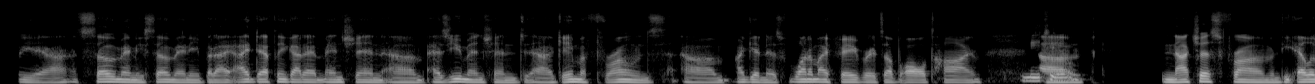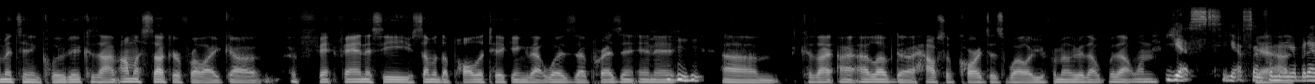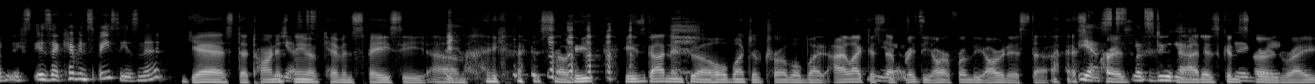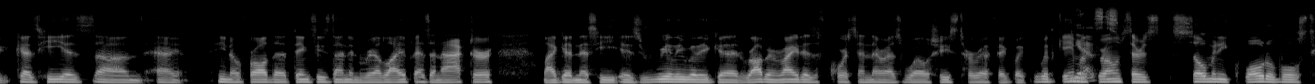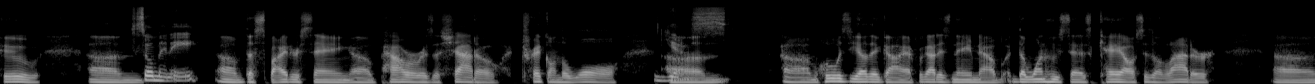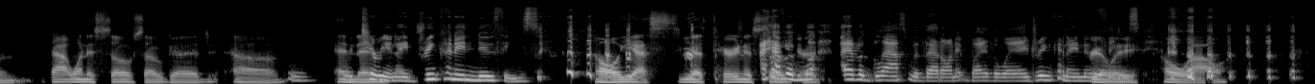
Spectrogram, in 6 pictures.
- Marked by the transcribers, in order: other background noise; chuckle; laugh; laughing while speaking: "he got"; laughing while speaking: "uh, as far as"; laugh; laugh
- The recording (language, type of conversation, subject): English, unstructured, What scenes do you always rewind because they feel perfect, and why do they resonate with you?
- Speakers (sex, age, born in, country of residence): female, 45-49, United States, United States; male, 30-34, United States, United States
